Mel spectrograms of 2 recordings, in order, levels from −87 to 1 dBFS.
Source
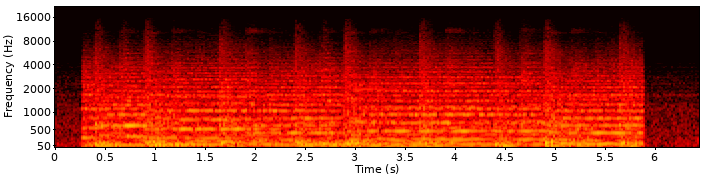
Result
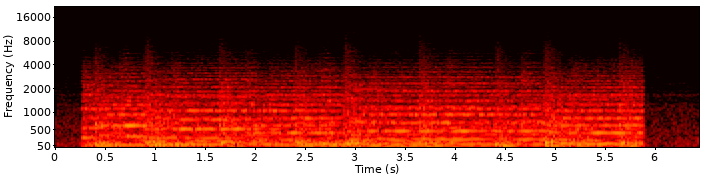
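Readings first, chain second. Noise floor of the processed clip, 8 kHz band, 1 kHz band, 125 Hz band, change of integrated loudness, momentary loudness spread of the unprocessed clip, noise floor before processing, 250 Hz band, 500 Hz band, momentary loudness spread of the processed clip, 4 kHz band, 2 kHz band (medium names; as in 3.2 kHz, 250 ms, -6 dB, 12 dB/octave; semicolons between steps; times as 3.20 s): -64 dBFS, under -10 dB, -6.0 dB, -4.5 dB, -5.5 dB, 2 LU, -58 dBFS, -4.5 dB, -5.0 dB, 3 LU, -12.0 dB, -9.0 dB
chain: treble shelf 2.3 kHz -11 dB; trim -4.5 dB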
